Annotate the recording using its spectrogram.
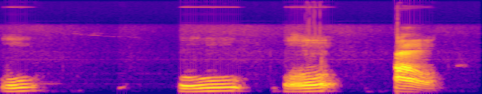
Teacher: इनको बोलने में हमारा जो होठ है, हमारा जो मुख है, तो वो गोल वृत्ताकार हो जाता है, इसलिए इनको वृत्ताकार स्वर कहा जाता है।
